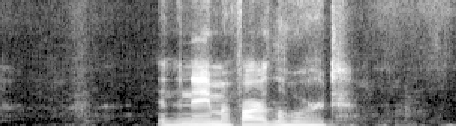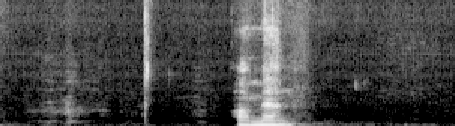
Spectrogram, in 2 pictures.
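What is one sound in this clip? A middle-aged woman sings short phrases close to a microphone.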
